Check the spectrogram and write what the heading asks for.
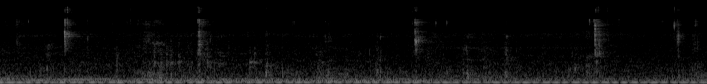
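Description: Close-miked eating sounds: fingers squishing curry-soaked rice on a plate and a mouth chewing, with about four sharp wet clicks standing out, over a steady low hum.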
